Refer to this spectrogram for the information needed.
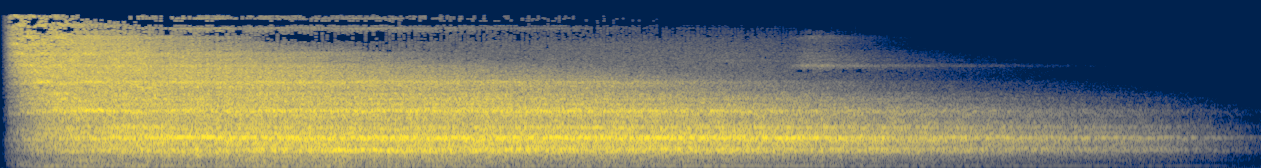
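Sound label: creature; Merpeople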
